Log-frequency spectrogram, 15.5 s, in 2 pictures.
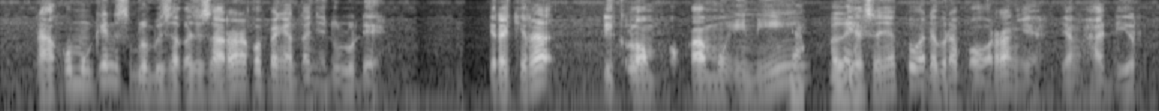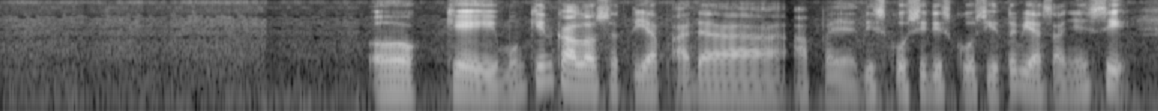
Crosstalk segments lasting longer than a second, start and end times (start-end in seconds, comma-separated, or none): none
